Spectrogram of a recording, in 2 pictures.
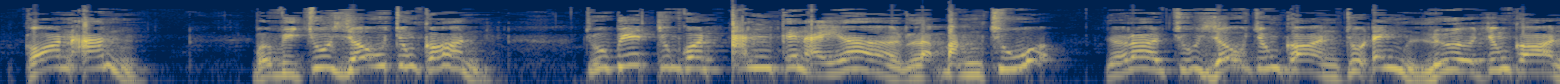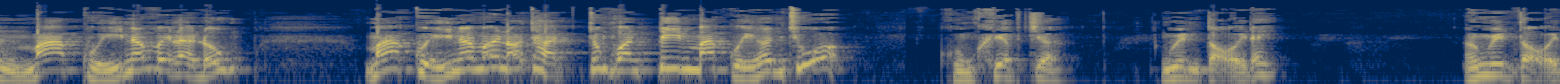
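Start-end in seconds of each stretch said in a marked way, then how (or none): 0.1-12.0 higher, a touch of defiant sinners talking back; preacher lightly voicing Adam and Eve defying God. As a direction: voice the first couple answering God higher and bolder.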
